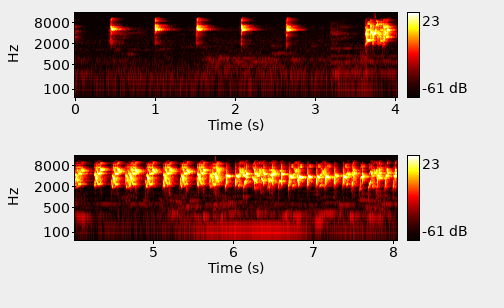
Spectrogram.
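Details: Lovebird long ngekek trill, played as a lure to get other lovebirds singing. Five sharp regular clicks open, then a loud, rapid, buzzy chattering trill runs without a break for over four seconds.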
